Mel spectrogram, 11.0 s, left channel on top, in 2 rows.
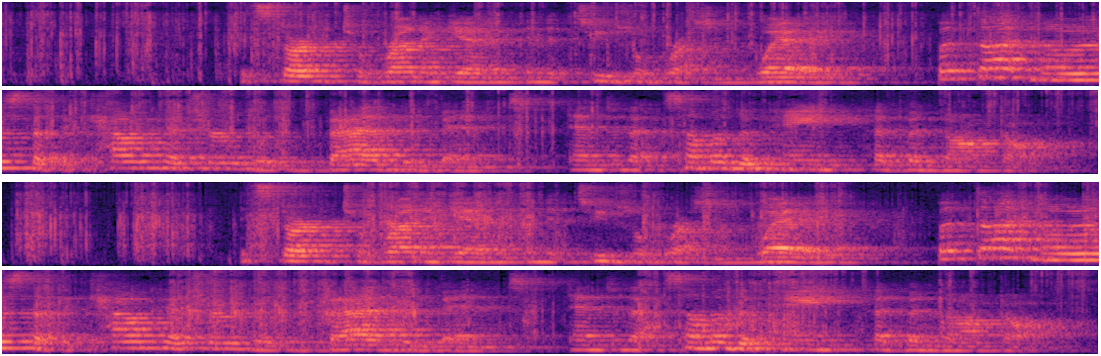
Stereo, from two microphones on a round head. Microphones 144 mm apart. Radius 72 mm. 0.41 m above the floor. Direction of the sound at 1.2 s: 15° left (ahead or behind).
